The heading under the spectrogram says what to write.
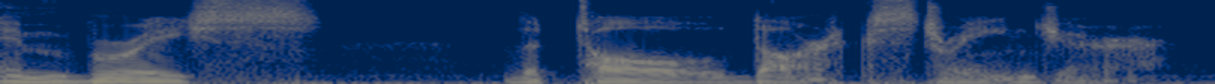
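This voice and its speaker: A very deep, low-pitched put-on character voice from a man. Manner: eerie, ominous.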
